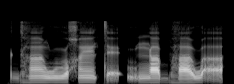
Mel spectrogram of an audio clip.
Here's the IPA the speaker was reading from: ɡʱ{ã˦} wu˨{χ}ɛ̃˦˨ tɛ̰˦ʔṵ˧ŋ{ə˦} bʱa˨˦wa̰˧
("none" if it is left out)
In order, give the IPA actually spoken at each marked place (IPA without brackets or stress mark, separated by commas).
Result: ã˧, χ, a˦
